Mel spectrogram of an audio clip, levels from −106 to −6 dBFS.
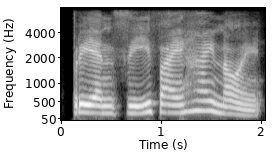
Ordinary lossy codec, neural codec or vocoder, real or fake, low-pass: none; codec, 16 kHz in and 24 kHz out, 1 kbps, XY-Tokenizer; fake; 7.2 kHz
